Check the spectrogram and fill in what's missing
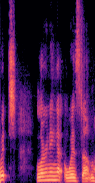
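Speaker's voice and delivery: plain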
